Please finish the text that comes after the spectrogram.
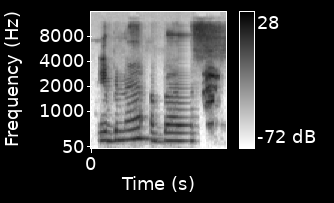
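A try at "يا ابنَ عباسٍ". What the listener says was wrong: Abbasin, okay, and we know that the Hamza of Ibn is Hamzatul Wasl, so we can also read it, or we should read it as Yabna Abbasin, Yabna Abbasin, Yabna Adama, Yabna Adam.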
